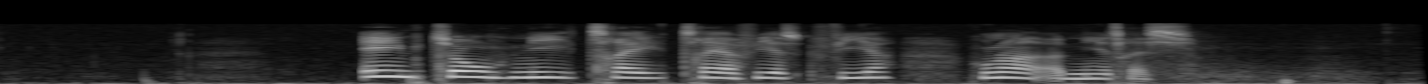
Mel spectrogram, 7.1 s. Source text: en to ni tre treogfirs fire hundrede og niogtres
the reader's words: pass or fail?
pass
